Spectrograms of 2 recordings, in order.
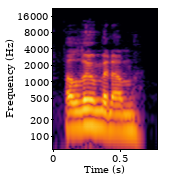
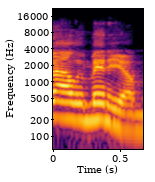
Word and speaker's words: aluminum: It's aluminum. It's spelled differently. You wrote aluminium, but that is aluminum in the states. Well, Finn, they wrote Aluminium. So aluminium the the the spelling is different.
